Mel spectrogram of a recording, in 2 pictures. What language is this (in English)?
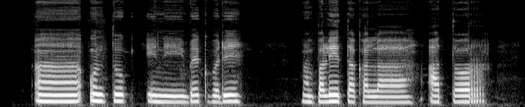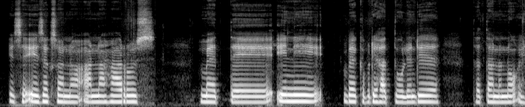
Termanu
